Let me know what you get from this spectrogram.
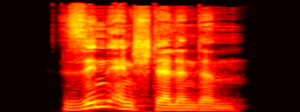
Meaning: strong dative masculine/neuter singular of sinnentstellend
- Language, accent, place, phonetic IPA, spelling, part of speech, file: German, Germany, Berlin, [ˈzɪnʔɛntˌʃtɛləndəm], sinnentstellendem, adjective, De-sinnentstellendem.ogg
